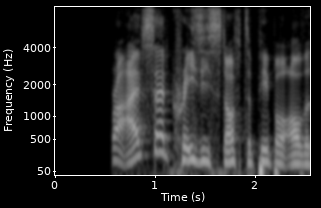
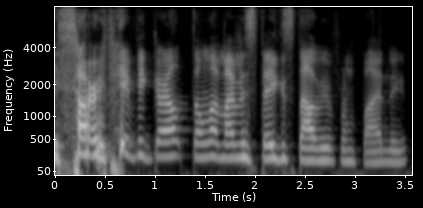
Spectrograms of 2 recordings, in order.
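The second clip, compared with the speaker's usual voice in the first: flirty mock apology; 4 semitones higher than usual. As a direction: play a cheesy flirt apologizing.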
